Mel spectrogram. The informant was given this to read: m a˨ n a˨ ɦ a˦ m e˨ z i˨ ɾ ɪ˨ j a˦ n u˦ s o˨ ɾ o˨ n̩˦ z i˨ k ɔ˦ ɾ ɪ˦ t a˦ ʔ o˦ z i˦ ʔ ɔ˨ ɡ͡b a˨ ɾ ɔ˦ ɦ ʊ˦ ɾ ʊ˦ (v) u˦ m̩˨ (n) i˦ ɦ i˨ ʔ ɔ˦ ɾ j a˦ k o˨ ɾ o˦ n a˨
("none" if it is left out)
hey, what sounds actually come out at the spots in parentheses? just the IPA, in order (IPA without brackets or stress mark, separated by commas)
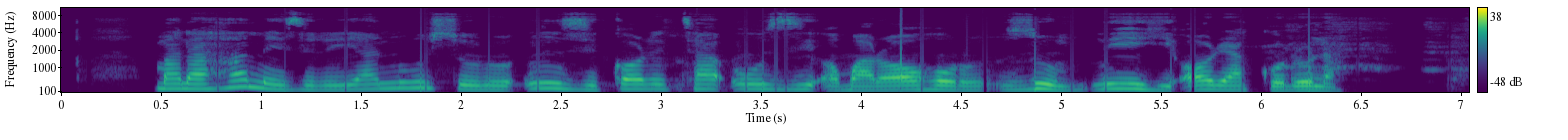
z, n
